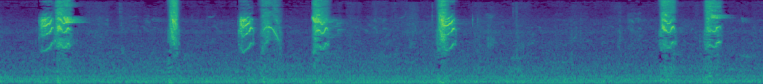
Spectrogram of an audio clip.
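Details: Stimulating calls of a female double-collared seedeater for a male: a run of high, sharp chirps, often in pairs, with slight downward sweeps, roughly every one to two seconds.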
